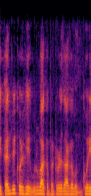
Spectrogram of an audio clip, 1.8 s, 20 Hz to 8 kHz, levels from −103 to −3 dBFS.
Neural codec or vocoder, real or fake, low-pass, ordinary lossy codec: codec, 16 kHz, 2 kbps, FunCodec, trained on Chinese and English, 25 frames a second; fake; 7.2 kHz; none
